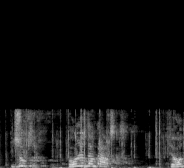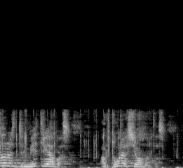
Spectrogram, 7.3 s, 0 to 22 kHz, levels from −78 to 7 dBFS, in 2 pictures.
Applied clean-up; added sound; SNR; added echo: classical method WPE with log-MMSE.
